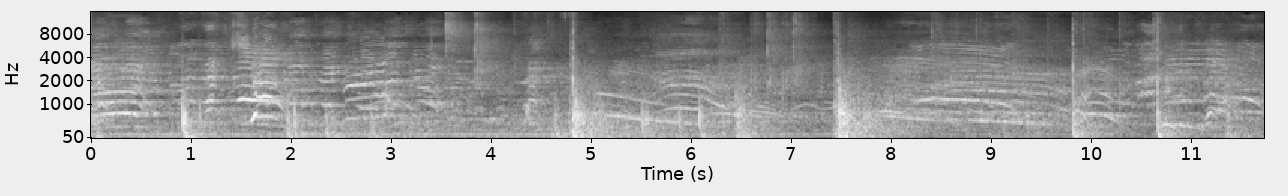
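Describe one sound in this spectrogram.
Bodies slam loudly onto a wrestling ring mat.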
